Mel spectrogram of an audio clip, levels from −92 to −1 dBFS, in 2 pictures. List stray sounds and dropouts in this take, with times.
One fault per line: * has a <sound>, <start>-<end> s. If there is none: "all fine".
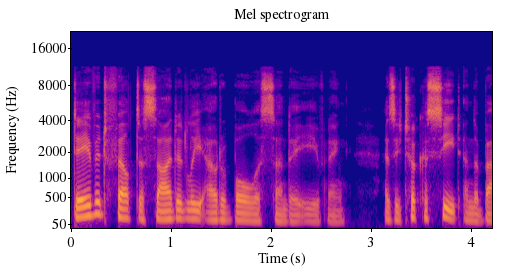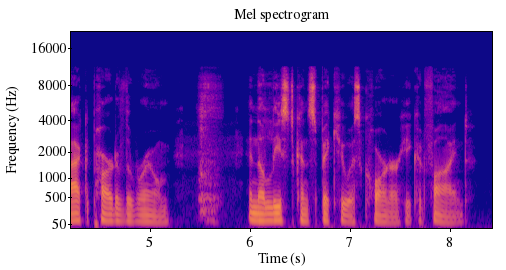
* has a sniff, 5.5-5.8 s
